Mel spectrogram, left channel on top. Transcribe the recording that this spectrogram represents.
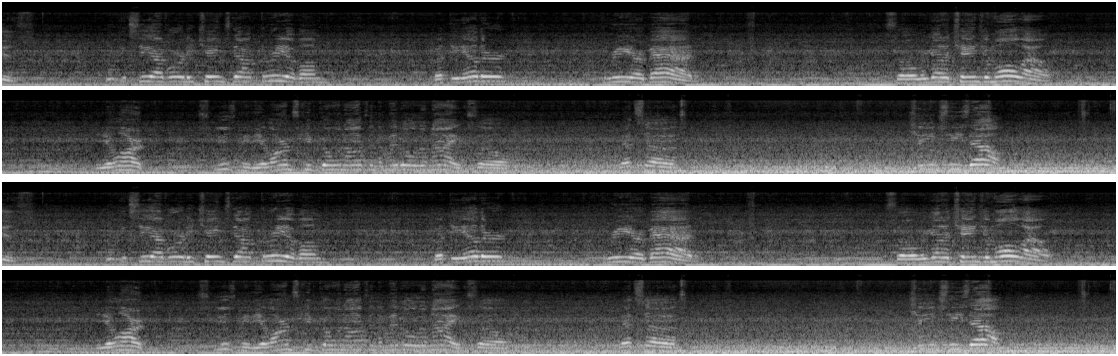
You can see I've already changed out 3 of them, but the other 3 are bad. So we got to change them all out. The alarms keep going off in the middle of the night, so let's change these out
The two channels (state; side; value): normal; both; correlation 0.67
